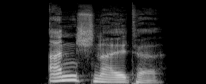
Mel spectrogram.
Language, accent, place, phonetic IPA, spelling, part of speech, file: German, Germany, Berlin, [ˈanˌʃnaltə], anschnallte, verb, De-anschnallte.ogg
- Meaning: inflection of anschnallen: 1. first/third-person singular dependent preterite 2. first/third-person singular dependent subjunctive II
